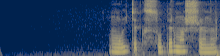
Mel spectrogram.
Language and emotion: Russian, neutral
